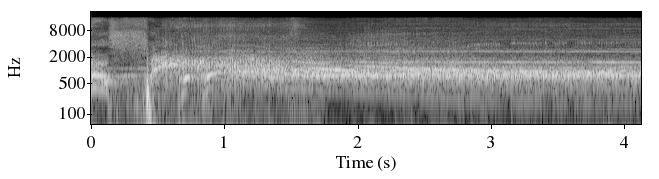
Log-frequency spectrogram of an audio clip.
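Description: Excited shouting and whooping from voices, with one long shout sliding slowly down in pitch over a few seconds.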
